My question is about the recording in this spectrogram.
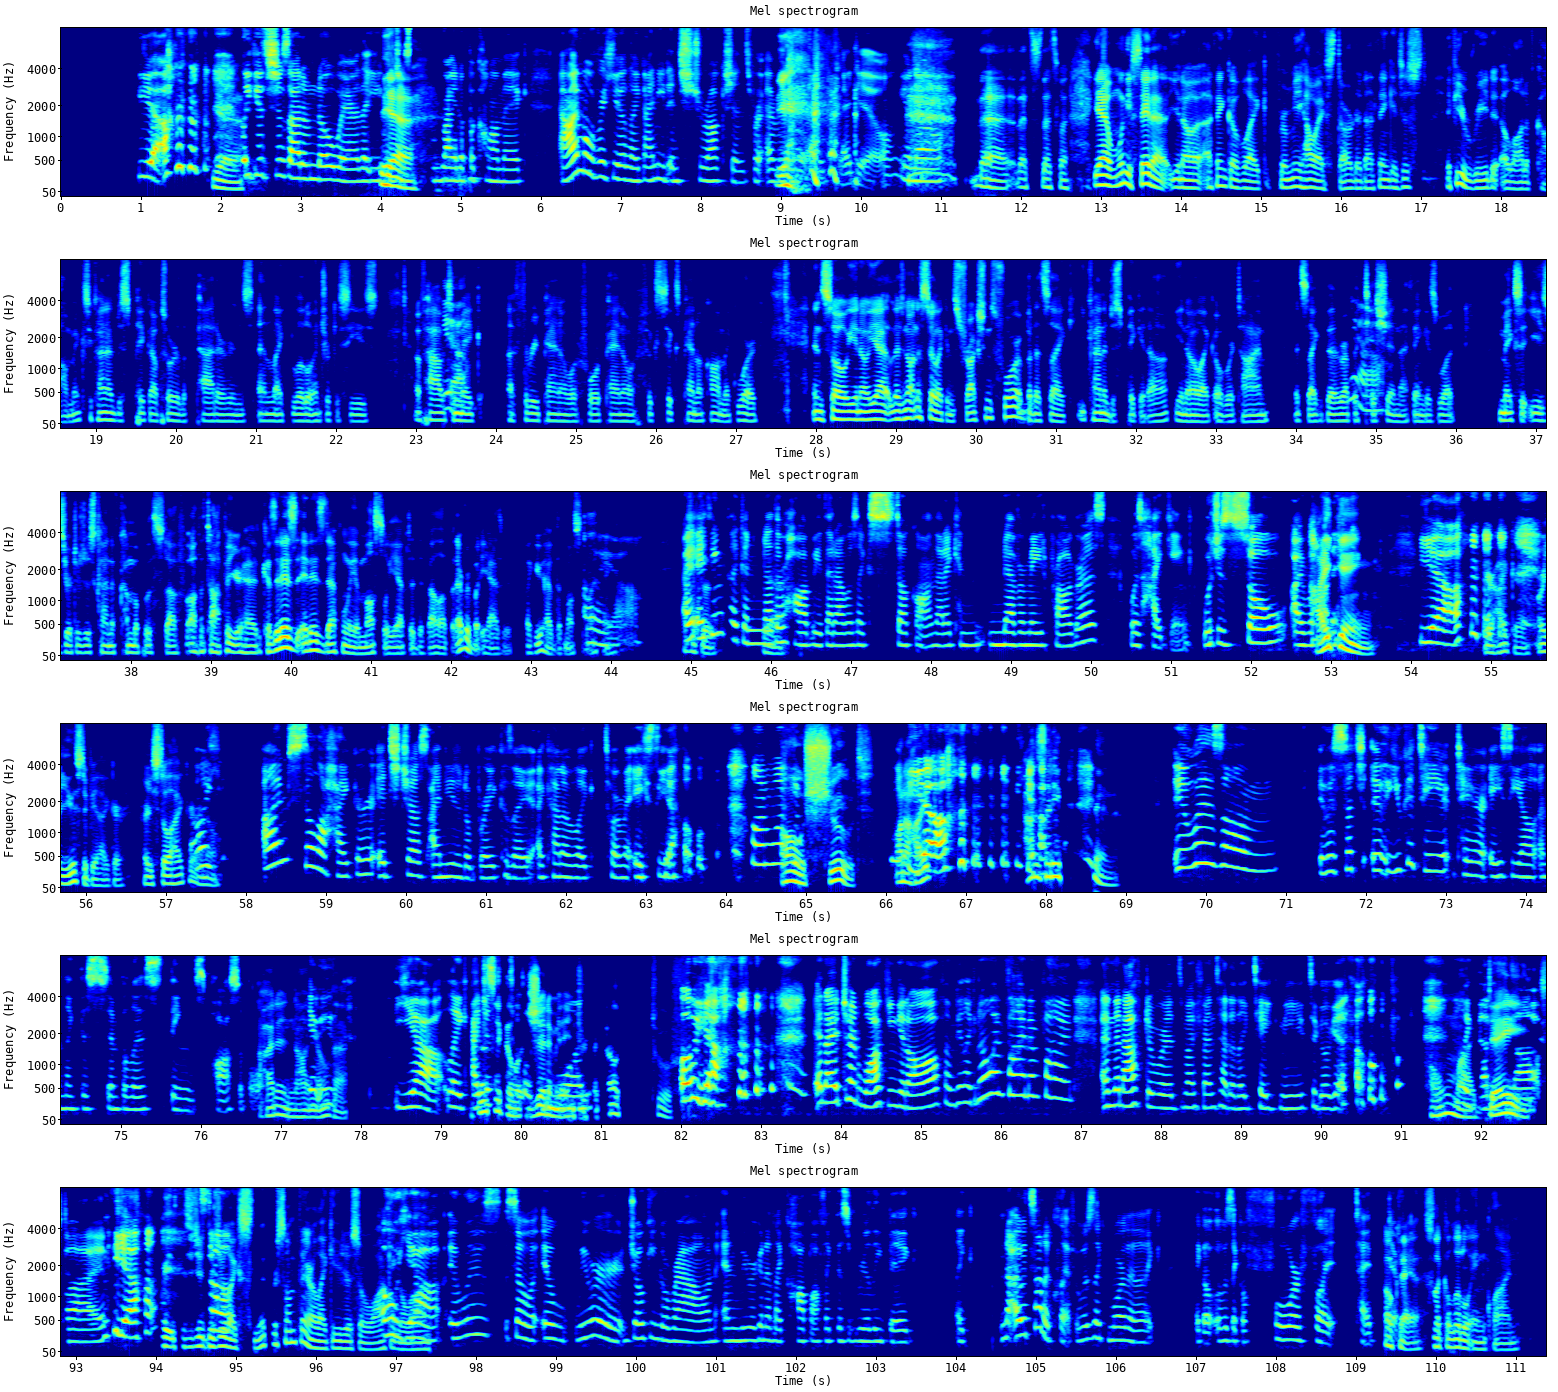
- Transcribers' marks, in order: laugh; other background noise; laughing while speaking: "Yeah"; laughing while speaking: "off the top"; tapping; stressed: "Hiking"; stressed: "so"; laughing while speaking: "ironic"; chuckle; laughing while speaking: "ACL on one, yeah, yeah"; laughing while speaking: "yeah"; chuckle; laughing while speaking: "help"; stressed: "days"; laughing while speaking: "Yeah"
- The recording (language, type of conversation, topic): English, unstructured, Have you ever felt stuck making progress in a hobby?
- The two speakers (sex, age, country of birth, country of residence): female, 20-24, United States, United States; male, 20-24, Canada, United States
